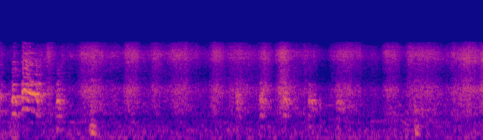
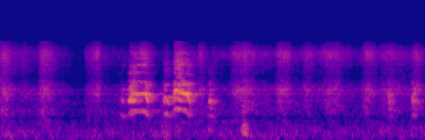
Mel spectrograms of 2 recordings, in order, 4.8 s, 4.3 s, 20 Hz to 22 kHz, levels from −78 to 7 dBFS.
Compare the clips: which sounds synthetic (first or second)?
second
